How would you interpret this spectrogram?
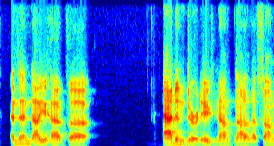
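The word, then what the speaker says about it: Aden: and then now you have Adden Dirty. Now that I found out that his first name rhymes with Madden, first time defensive coordinator.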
